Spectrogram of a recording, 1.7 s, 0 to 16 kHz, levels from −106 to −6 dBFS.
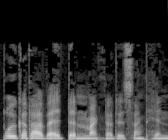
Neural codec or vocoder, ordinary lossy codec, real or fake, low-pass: none; MP3, 48 kbps; real; 14.4 kHz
